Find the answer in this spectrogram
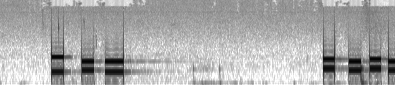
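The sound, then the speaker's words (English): A telephone number is dialed on a keypad. Three short, clean two-tone beeps come in quick succession, then a pause, then four more beeps in a rapid run. “Oh, I dialed it wrong.”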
